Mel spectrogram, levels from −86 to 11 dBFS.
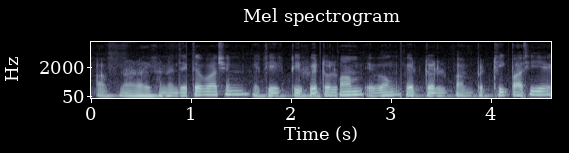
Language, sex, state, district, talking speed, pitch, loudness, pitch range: Bengali, male, West Bengal, Kolkata, 180 wpm, 105 Hz, -19 LUFS, 100-125 Hz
